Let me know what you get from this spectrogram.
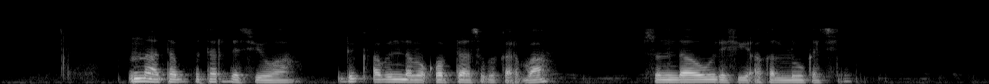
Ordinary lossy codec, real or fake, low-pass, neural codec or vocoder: Opus, 24 kbps; real; 5.4 kHz; none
